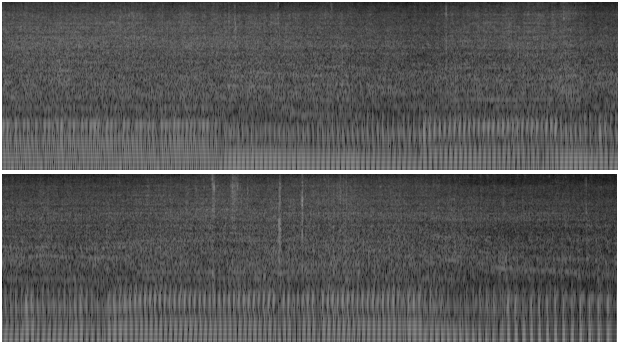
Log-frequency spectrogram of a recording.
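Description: ATV engine running while under way, its note stepping up and down several times as the throttle is worked. Near the end it settles to a slower, pulsing throb as the throttle is eased off.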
